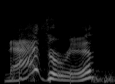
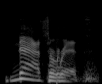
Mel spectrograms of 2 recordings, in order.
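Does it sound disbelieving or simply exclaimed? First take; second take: disbelieving; exclaimed. First: It sounds like an incredulous, disbelieving question. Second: It is simply exclaimed, with no questioning.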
